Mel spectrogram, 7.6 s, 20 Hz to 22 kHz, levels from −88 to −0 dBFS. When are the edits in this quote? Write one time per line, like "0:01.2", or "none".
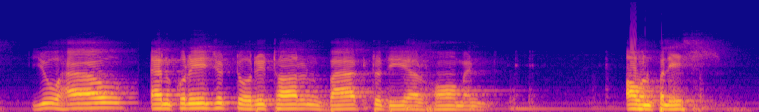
0:01.3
